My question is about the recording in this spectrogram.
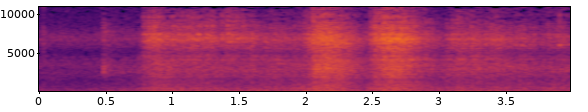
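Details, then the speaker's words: Honda PCX 150 scooter that only clicked and would not start, after stator replacement and coolant refill: engine catches and settles into a quick, steady patter with no clicking or misfire; now starts and runs normally. "So may start na okay ayos"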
